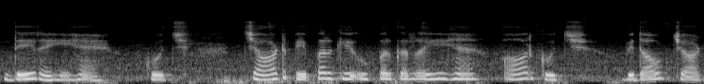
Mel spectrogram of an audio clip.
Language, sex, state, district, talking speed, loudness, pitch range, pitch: Hindi, female, Punjab, Fazilka, 135 wpm, -15 LUFS, 205-255 Hz, 235 Hz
